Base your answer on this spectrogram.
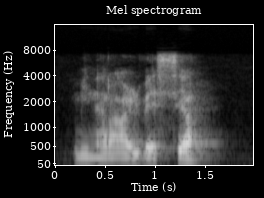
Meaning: nominative/accusative/genitive plural of Mineralwasser
- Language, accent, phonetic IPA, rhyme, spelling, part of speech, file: German, Austria, [mineˈʁaːlˌvɛsɐ], -aːlvɛsɐ, Mineralwässer, noun, De-at-Mineralwässer.ogg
